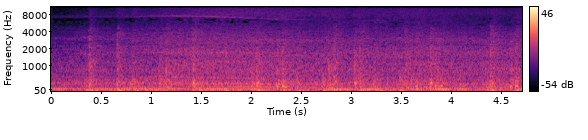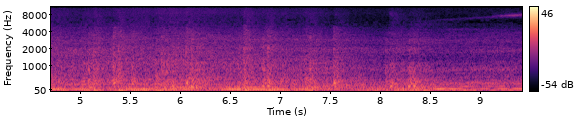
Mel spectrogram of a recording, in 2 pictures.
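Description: TransPennine Express Class 185 diesel multiple unit passing as it pulls out, a steady low drone from its underfloor diesel engines with irregular clacks of the wheels over the trackwork.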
